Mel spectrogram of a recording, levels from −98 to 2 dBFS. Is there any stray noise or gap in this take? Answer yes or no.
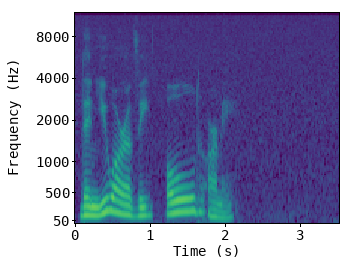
no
